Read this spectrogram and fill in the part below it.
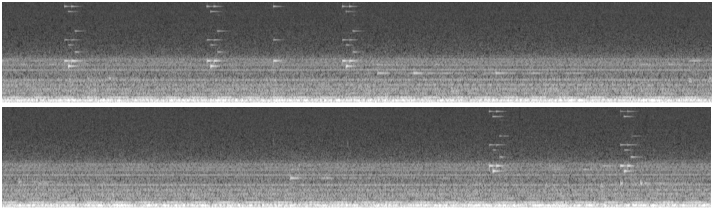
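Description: Short bright chimes sound as menu options are picked.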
